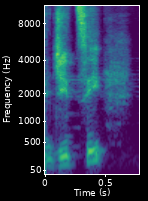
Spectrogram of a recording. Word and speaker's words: Jitsi: Bueno, eh, se pronuncia Jitsi y eh,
